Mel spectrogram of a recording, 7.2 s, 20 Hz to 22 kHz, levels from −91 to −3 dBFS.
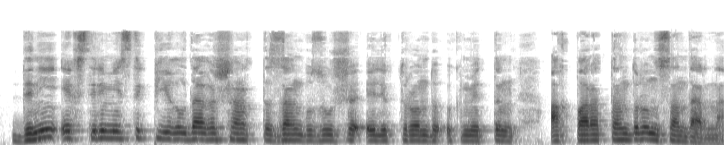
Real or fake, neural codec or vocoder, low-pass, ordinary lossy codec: real; none; 9.9 kHz; AAC, 32 kbps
